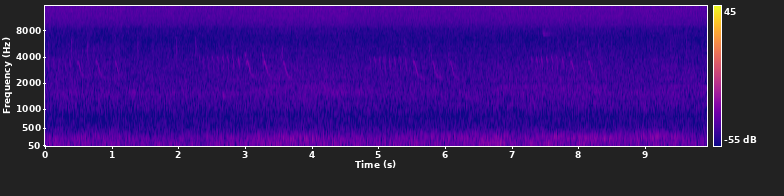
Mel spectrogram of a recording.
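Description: A small bird singing faintly, repeating a short phrase about every two and a half seconds: a quick ticking trill followed by two falling whistled notes, over a low steady rumble.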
